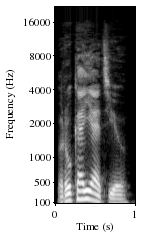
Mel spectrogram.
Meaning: instrumental singular of рукоя́ть (rukojátʹ)
- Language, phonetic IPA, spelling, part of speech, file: Russian, [rʊkɐˈjætʲjʊ], рукоятью, noun, Ru-рукоятью.ogg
